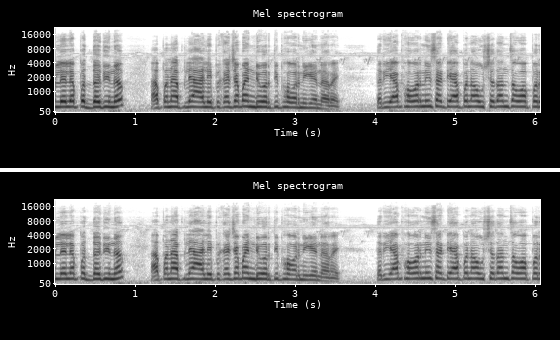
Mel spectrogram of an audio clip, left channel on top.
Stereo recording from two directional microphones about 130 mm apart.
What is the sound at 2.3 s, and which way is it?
Speech, 45° left (ahead or behind).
